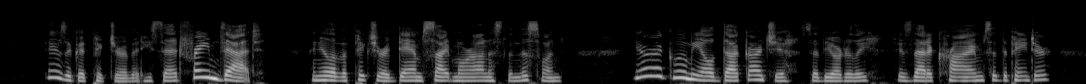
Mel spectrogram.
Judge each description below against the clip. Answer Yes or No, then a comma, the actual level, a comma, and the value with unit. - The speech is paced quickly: Yes, fast, 220 wpm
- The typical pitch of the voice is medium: Yes, medium, 175 Hz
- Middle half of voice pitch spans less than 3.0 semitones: No, average, 3.3 semitones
